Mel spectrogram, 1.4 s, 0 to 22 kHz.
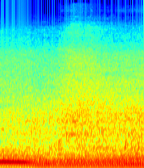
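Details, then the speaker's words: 2005 Chevy Tahoe V8 driving after misfire repair with short tube headers fitted, exhaust leaks gone: steady even low drone while cruising, no miss, knock or exhaust tick; oil pressure good while driving, engine healthy. "But the motor sounds really healthy. It's running really good, so I'm happy."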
